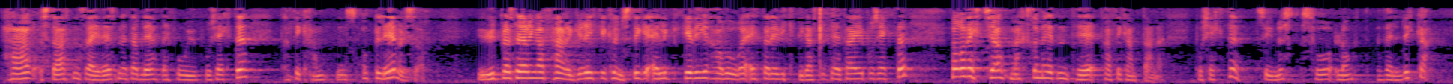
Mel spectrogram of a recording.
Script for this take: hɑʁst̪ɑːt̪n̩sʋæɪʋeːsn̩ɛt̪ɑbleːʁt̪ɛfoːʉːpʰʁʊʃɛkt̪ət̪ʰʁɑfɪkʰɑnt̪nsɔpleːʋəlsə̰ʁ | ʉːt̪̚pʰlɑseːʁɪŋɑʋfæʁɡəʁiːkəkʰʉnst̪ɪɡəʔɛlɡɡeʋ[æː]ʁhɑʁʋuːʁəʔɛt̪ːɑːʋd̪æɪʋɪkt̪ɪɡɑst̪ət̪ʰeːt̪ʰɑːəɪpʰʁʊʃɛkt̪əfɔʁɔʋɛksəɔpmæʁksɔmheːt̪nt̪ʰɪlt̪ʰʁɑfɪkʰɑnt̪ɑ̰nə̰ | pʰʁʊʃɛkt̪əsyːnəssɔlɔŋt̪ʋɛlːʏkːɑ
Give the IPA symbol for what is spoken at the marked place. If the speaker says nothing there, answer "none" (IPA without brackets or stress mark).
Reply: iː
